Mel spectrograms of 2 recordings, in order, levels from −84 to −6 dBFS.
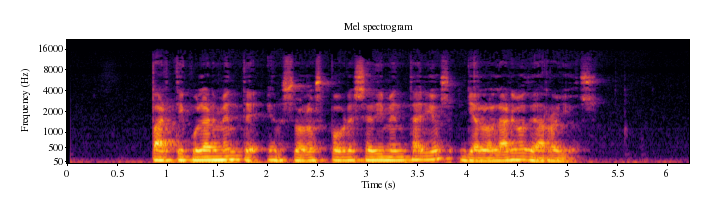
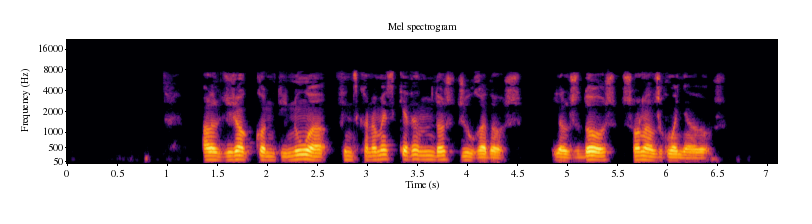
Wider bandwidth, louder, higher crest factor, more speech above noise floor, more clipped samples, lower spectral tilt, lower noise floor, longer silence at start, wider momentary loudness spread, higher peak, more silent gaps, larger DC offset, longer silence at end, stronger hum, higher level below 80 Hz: first, 12 kHz vs 8 kHz; about the same, -17 LUFS vs -19 LUFS; about the same, 14 dB vs 16 dB; second, 31 dB vs 62 dB; neither; about the same, -6.5 dB/octave vs -6 dB/octave; second, -47 dBFS vs -80 dBFS; second, 0.85 s vs 1.35 s; second, 8 LU vs 11 LU; about the same, -2 dBFS vs -4 dBFS; neither; neither; first, 0.95 s vs 0.65 s; neither; first, -34 dBFS vs -60 dBFS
